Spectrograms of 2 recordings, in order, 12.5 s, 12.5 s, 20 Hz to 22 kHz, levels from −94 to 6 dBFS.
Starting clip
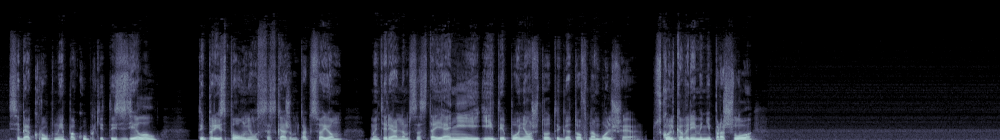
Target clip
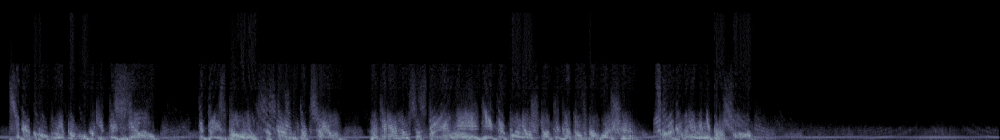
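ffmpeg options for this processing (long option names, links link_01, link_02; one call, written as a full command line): ffmpeg -i in.wav -filter_complex "[0:a]agate=range=-33dB:threshold=-55dB:ratio=3:detection=peak,lowpass=2000,afftfilt=real='re*lt(hypot(re,im),0.158)':imag='im*lt(hypot(re,im),0.158)':win_size=1024:overlap=0.75,highpass=130,alimiter=limit=-22dB:level=0:latency=1:release=472,acompressor=threshold=-40dB:ratio=3,aeval=exprs='val(0)+0.001*sin(2*PI*510*n/s)':channel_layout=same,asplit=4[link_01][link_02][link_03][link_04];[link_02]asetrate=35002,aresample=44100,atempo=1.25992,volume=-4dB[link_05];[link_03]asetrate=52444,aresample=44100,atempo=0.840896,volume=-3dB[link_06];[link_04]asetrate=58866,aresample=44100,atempo=0.749154,volume=-11dB[link_07];[link_01][link_05][link_06][link_07]amix=inputs=4:normalize=0,acrusher=bits=9:mode=log:mix=0:aa=0.000001,aphaser=in_gain=1:out_gain=1:delay=4:decay=0.46:speed=0.34:type=sinusoidal,asplit=2[link_08][link_09];[link_09]adelay=641,lowpass=frequency=1200:poles=1,volume=-17.5dB,asplit=2[link_10][link_11];[link_11]adelay=641,lowpass=frequency=1200:poles=1,volume=0.41,asplit=2[link_12][link_13];[link_13]adelay=641,lowpass=frequency=1200:poles=1,volume=0.41[link_14];[link_08][link_10][link_12][link_14]amix=inputs=4:normalize=0,volume=1dB" -ar 48000 -c:a libopus -b:a 24k out.opus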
